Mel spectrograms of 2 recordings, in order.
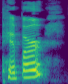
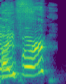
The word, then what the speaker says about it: Piper: We have gotten on her case so much for pronouncing things wrong, like Pipper, Pipper oh instead of gosh. Piper.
